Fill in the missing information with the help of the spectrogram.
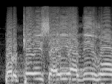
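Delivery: ordinary talk, nothing marked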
